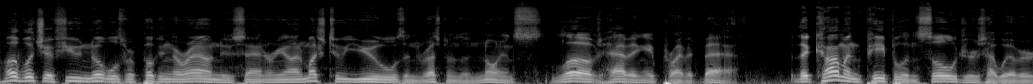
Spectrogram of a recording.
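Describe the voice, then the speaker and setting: A man's voice: mid-range voice, a little mellow. Man narrating a fantasy story. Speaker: audiobook narrator, channel host.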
